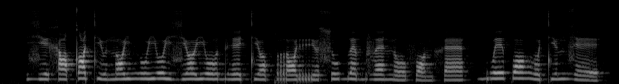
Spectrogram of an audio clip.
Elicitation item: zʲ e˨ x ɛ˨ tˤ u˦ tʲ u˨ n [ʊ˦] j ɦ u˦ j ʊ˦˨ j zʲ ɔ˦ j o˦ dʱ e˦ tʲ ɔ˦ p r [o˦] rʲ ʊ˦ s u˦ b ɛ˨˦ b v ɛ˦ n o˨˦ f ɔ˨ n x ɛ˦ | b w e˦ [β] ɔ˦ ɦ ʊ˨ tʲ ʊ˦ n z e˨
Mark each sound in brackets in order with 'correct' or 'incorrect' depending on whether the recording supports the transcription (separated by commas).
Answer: incorrect, incorrect, incorrect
